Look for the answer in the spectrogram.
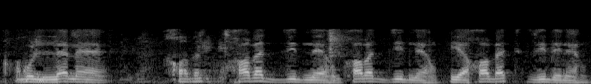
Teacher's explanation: قبلنا من حاجة وده يمكن تحذير لكل إخواننا وأعزائنا المشاهدين إن أنا عندي لو التاء الساكنة ما طلعش فيها الهمس بتضغم في الإيه في الحرف اللي بعديها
